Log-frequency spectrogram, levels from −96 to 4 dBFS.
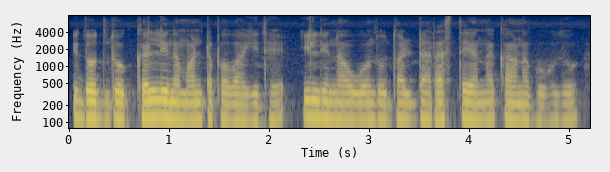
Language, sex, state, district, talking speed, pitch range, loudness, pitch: Kannada, male, Karnataka, Koppal, 105 wpm, 110-115 Hz, -18 LUFS, 115 Hz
